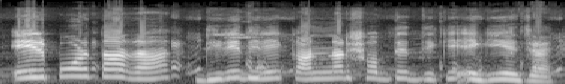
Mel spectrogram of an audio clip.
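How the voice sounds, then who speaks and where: নারী কথক উঁচু গলায় কার্টুন গল্প বলছেন. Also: female voice, high voice, animated, normal speed, pushed and bright, soft background music. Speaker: narrator and voice of Seema. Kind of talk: storybook cartoon narration.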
